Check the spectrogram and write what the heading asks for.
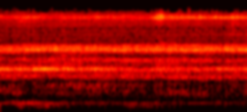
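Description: Electric espresso grinder motor running steadily, grinding coffee beans, a steady whir with a high whine.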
